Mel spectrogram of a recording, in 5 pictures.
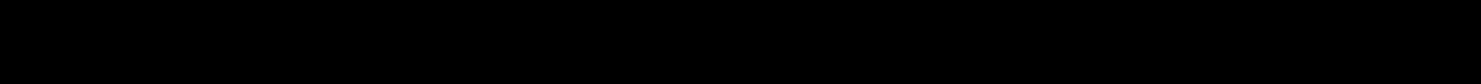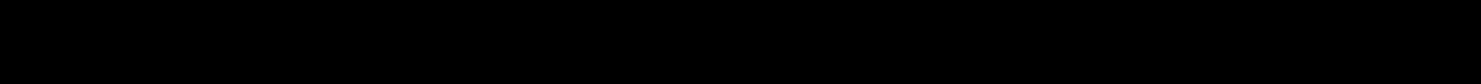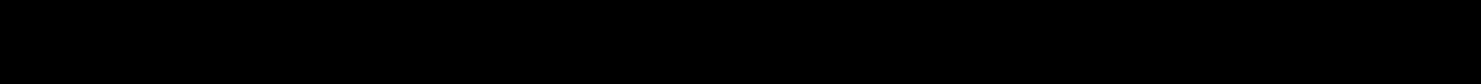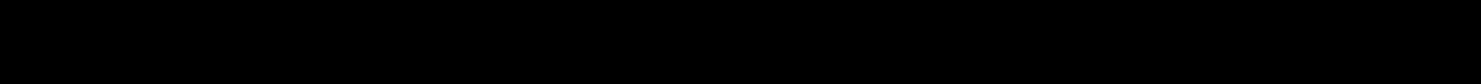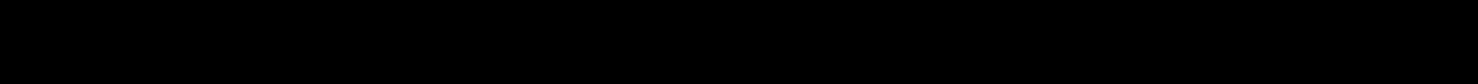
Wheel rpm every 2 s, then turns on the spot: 0, 0, 0, 0, 0, 0, 0, 0, 0, 0, 0, 0, 0, 0, 0, 0, 0, 0, 0, 0, 0, 0, 0, 0, 0, 0, 0, 0, 0, 0, 0, 0, 0, 0, 0, 0, 0.
none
